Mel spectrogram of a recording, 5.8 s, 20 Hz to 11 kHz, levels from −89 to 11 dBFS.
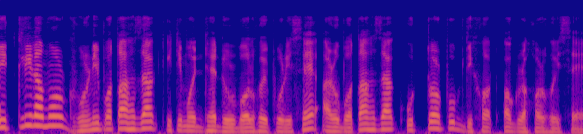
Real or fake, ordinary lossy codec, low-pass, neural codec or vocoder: fake; none; 7.2 kHz; codec, 16 kHz, 16 kbps, FreqCodec, smaller model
